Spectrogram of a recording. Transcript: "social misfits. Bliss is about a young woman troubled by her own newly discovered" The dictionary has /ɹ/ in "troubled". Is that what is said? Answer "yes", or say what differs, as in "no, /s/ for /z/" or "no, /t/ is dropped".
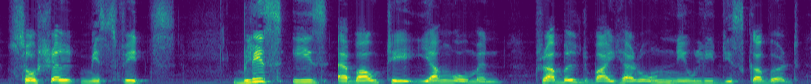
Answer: yes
